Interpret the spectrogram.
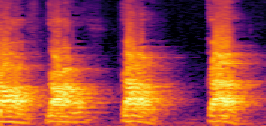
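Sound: dog barking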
